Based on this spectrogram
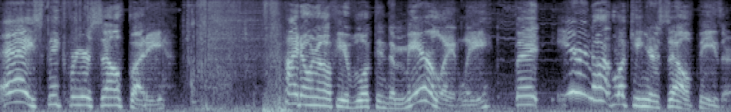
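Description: A put-on character voice at a fairly high pitch and moderate pace, over clear background noise. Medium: audio drama. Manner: cocky, joking, upbeat.

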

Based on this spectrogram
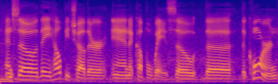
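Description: A man with an ordinary speaking voice talks at a fairly slow pace, fairly low in pitch with ordinary pitch variation. The sound is dry with no echo, over light background noise. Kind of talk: tutorial. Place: garden. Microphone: phone near.

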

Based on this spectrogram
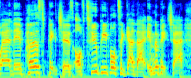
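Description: Faint music plays behind a woman speaking at a fairly quick pace. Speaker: YouTuber. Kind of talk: casual vlog chat. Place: home room.

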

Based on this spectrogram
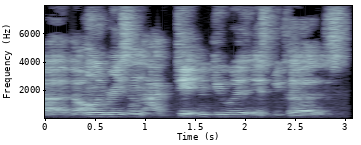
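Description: A man talks, and audible room echo can be heard around his voice. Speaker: vlogger. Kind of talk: casual vlog chat. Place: home room. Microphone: camera far.

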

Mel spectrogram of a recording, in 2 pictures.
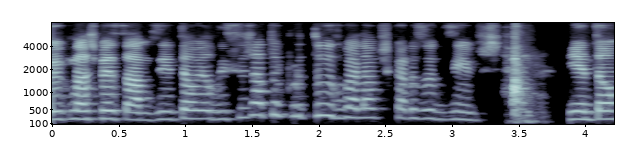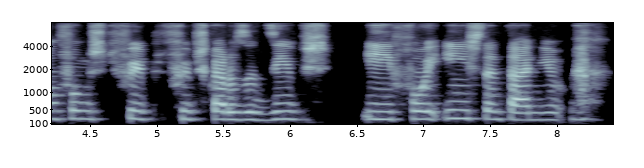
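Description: This woman talks at a fairly quick pace in a fairly high voice with fairly even intonation. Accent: European Portuguese. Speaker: product user giving testimonial. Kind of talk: testimony. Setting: video call, live. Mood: animated, earnest storytelling. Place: home room. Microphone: video call.

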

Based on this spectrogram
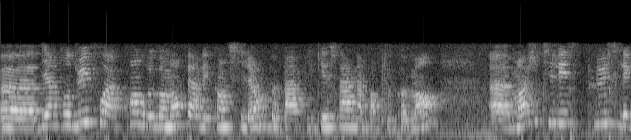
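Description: Over light background noise and audible room echo, a woman talks in a high pitch. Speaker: beauty vlogger. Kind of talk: product review haul. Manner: slow, chatty with many fillers. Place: home room. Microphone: phone near.

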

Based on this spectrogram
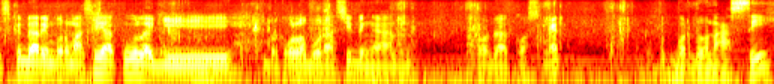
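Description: An unremarkable speaking voice from a man at a fairly low pitch, moderate pace and ordinary pitch variation, with light background noise and a dry sound with no echo. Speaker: solo camping vlogger. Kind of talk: casual vlog chat. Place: beach. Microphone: camera far.

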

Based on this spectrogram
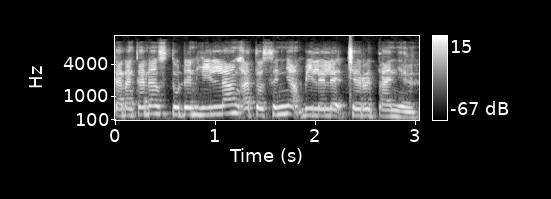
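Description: Here a woman talks in a normal speaking voice with ordinary pitch variation. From Malaysia. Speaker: webinar moderator and nursing academic; webinar moderator. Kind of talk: moderating a webinar. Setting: video call. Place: office. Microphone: webcam.

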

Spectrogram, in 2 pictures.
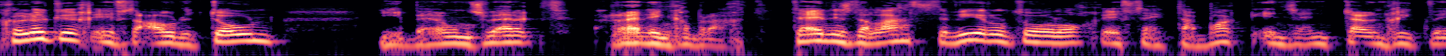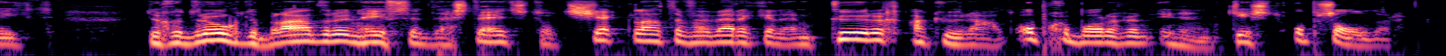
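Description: Against a quiet background, a man talks at a moderate pace with a fairly high pitch, lively intonation and a somewhat breathy quality. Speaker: narrator reading a family chronicle. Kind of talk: 1960s newsreel-style narration, read aloud from a script. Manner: measured, formal, even-paced.

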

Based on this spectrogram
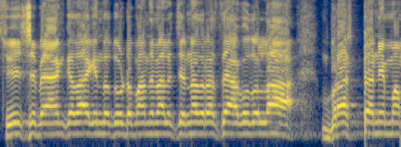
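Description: A man speaks in a high pitch. His tone is animated. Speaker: online news commentator. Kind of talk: political opinion rant. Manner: animated, emphatic.

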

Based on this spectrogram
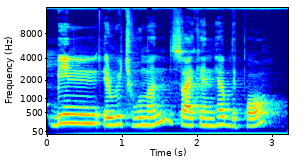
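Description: A woman talks with ordinary pitch variation. All is quiet behind her. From Nigeria, east (Igbo). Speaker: migrant; interviewee. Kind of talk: personal interview. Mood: hopeful, earnest. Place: hall.

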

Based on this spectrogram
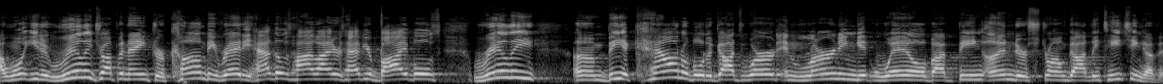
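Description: At a moderate pace, a man speaks at an extremely high pitch with ordinary pitch variation. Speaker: pastor. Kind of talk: sermon. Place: church.

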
